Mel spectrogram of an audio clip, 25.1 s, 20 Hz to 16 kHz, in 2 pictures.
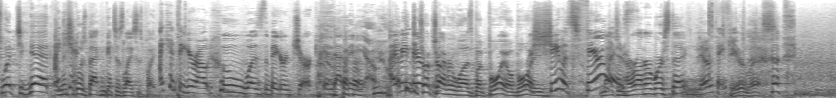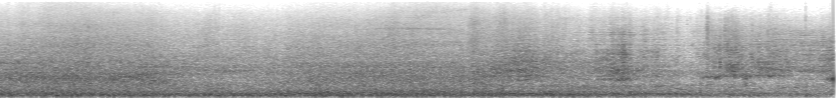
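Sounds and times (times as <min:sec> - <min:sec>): car road and engine rumble: 0:00.0 - 0:25.0.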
